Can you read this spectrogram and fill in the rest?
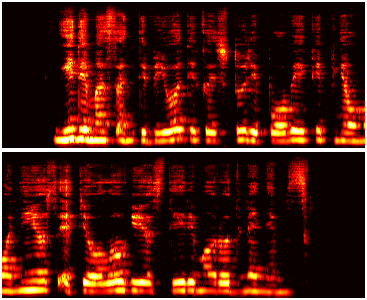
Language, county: Lithuanian, Vilnius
